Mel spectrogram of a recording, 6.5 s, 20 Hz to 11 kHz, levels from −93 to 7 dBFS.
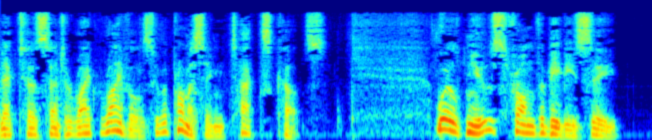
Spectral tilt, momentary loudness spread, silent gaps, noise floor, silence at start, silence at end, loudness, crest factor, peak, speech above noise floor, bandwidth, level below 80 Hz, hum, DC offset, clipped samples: -5.5 dB/octave; 12 LU; none; -47 dBFS; 0 s; 0.35 s; -22 LUFS; 18 dB; -4 dBFS; 25 dB; 8.8 kHz; -50 dBFS; none; under 0.1%; under 0.1%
